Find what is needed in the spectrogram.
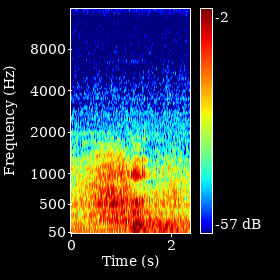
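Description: A rough, growl-like vocal noise, like a roar made with the voice, swelling from about half a second in and easing off a little past the middle.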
